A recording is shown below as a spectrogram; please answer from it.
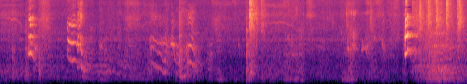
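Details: Nine-week-old Boston Terrier puppies meeting a new toy make a run of high, thin whimpers and yips that slide downward, scattered over several seconds with short pauses, plus faint rustling and handling noises.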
